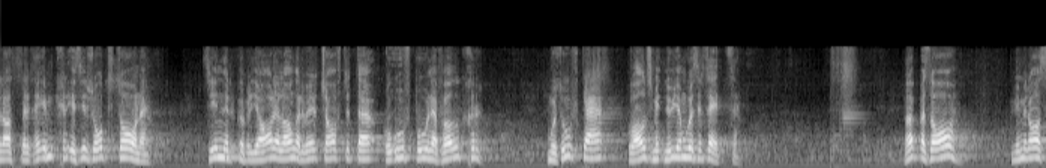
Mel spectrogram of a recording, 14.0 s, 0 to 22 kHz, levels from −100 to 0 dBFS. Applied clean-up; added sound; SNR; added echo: neural separator model SepFormer DNS4.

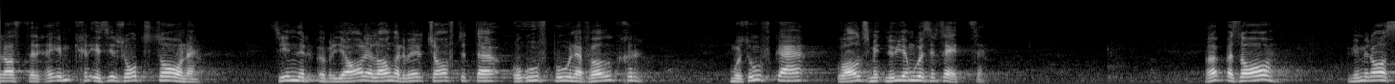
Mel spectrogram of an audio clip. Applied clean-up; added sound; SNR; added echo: none; none; none; none.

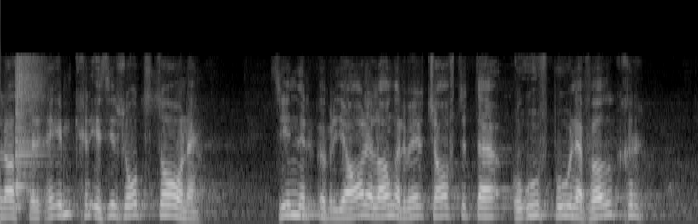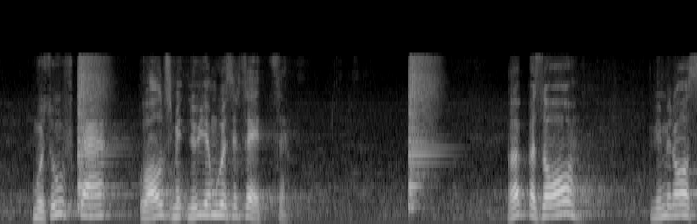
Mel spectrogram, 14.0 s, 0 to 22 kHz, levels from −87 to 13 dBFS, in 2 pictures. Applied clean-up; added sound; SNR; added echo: none; Snare drum; 13 dB; none.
